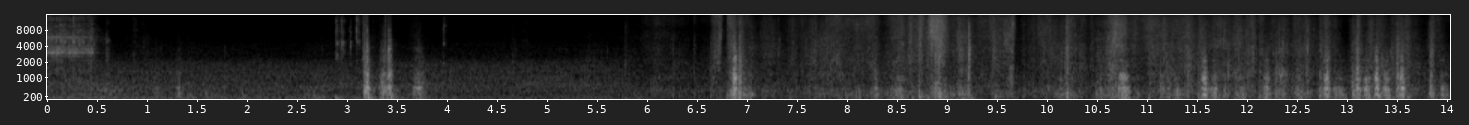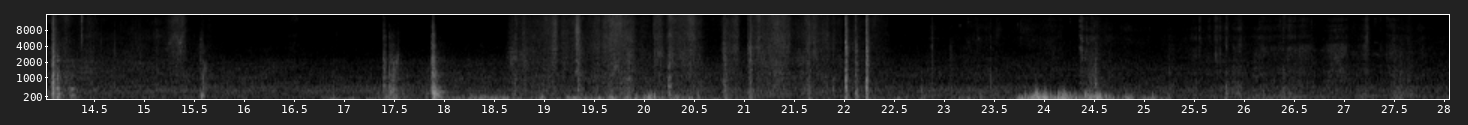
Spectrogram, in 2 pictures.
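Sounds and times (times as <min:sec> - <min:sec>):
handling clicks and knocks: 0:08.1 - 0:14.5.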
